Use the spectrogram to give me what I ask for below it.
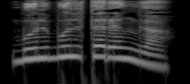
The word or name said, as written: ಬುಲ್ಬುಲ್‍ತರಂಗ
